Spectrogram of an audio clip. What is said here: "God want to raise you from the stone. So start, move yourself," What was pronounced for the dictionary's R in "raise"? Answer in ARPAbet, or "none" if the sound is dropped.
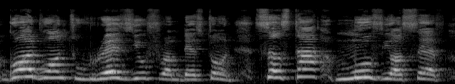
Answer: R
